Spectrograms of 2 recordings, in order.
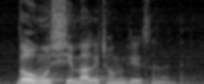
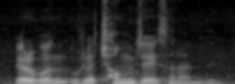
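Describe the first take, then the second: First: 심하게 pressed a bit louder than the rest of the line; stress on 심하게. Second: Said in the usual way. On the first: Shown as a demonstration. Preacher warning the congregation not to judge, stressing 심하게. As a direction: lean into 심하게 for emphasis.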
